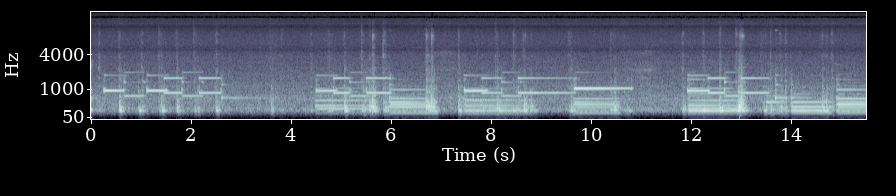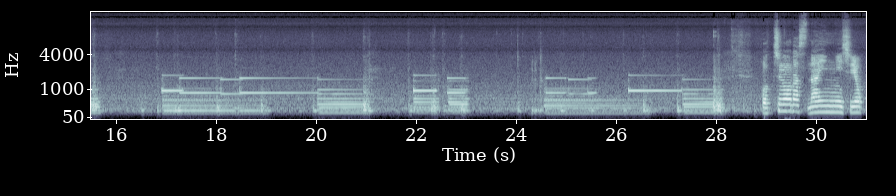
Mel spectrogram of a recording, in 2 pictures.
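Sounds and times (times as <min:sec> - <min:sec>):
electronic keyboard playing a bright chime-like melody: 0:00.0 - 0:03.6, 0:04.4 - 0:11.0, 0:11.9 - 0:15.8, 0:16.9 - 0:21.2, 0:21.9 - 0:23.2, 0:24.3 - 0:28.6
speech: 0:29.2 - 0:31.0.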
